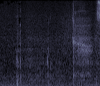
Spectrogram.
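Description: Quiet room tone with a faint tick about a third of a second in, then a soft intake of breath near the end, just before speaking.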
